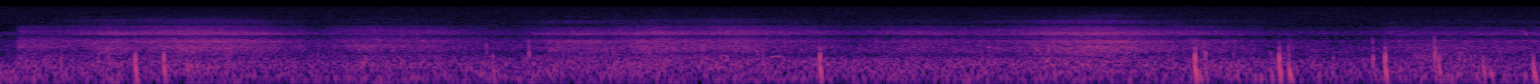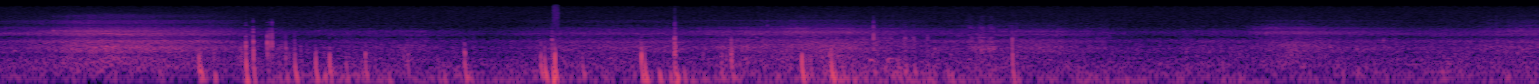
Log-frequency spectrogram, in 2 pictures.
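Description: Small waves washing onto a sandy beach in slow swells every four to six seconds, with irregular low thumps and clicks on the microphone, most of them in the second half.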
